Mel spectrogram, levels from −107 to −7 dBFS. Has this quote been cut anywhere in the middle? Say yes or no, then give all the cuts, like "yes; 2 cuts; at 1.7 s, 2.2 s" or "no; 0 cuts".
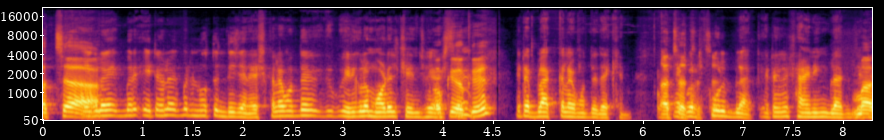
no; 0 cuts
